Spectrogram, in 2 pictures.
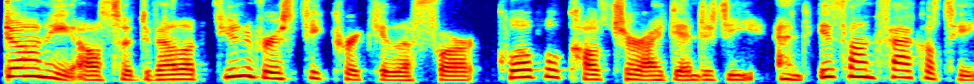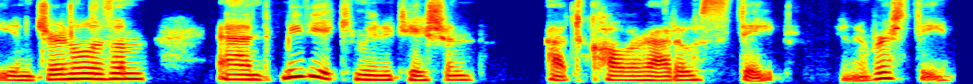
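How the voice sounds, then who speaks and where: A woman hosting a podcast, reading a measured, formal guest introduction and asking questions. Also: fairly low pitch, lively intonation, fairly bright tone, no echo. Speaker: podcast host. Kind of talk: interview host, reading a scripted introduction.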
